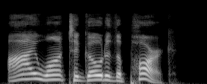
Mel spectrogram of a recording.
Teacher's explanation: in I want to go to the park, the stress falls on want, go and park. The other words are reduced.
